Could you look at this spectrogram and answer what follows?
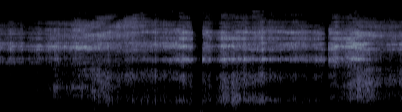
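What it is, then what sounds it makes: Wooden bowl scraped inside. An empty, medium dark-brown hollow wooden bowl is scraped and rubbed inside with a wooden stick. The result is a steady, bright, hissy scraping with high whistling tones ringing from the bowl. The sound breaks off briefly twice before resuming.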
